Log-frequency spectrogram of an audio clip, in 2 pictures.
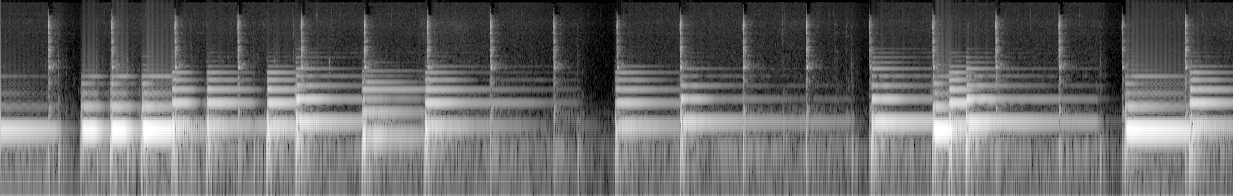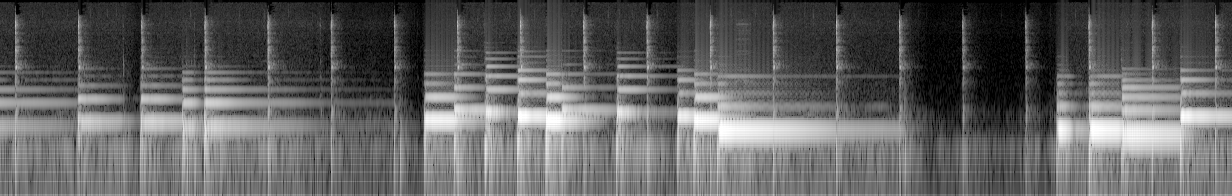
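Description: Piano playing the alto line of a choral piece, one struck note at a time, each note ringing and fading. There is a quicker run of notes a little past the middle and a rest of about two seconds near the end.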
